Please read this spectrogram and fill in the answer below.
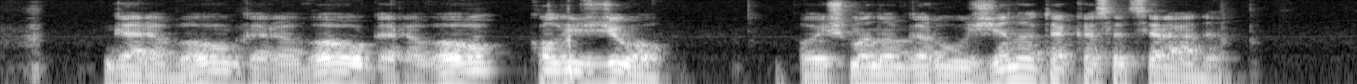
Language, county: Lithuanian, Kaunas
